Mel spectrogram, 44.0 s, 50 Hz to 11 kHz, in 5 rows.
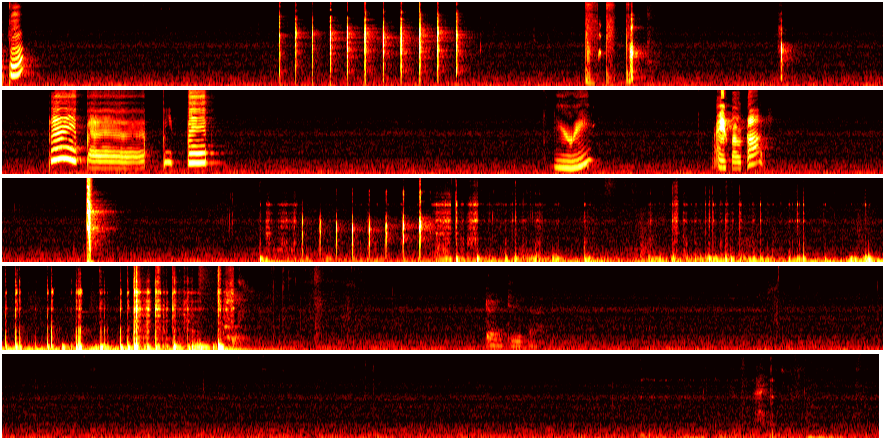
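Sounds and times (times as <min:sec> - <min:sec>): parrot clicking: 0:02.7 - 0:04.8, 0:20.6 - 0:22.2
rubbing and bumping on microphone: 0:20.2 - 0:29.9.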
